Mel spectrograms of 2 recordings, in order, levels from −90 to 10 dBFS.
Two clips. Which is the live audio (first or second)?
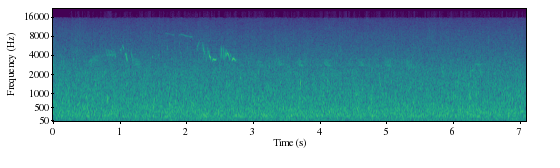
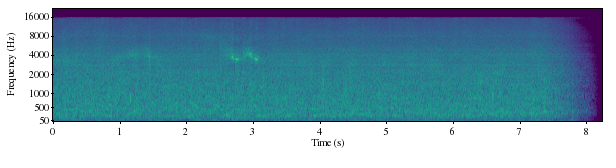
first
